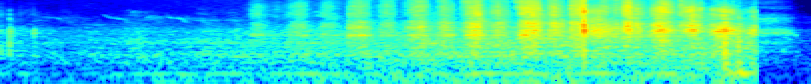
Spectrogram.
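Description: Kitchen knife sawing through a whole raw apple in quick back-and-forth strokes, a rasping scrape of blade through crisp flesh that grows louder and stops suddenly near the end.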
